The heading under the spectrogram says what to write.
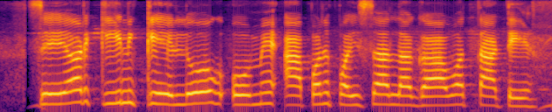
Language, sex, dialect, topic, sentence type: Bhojpuri, female, Northern, banking, statement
